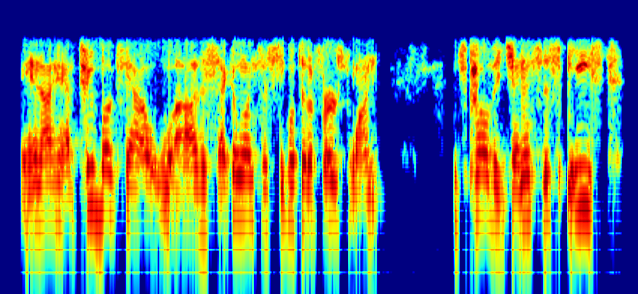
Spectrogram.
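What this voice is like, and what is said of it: Voice rough from illness. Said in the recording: “A little under the weather, so excuse my voice a little bit.”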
